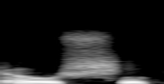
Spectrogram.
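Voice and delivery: mock alarm. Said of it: "She's like".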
